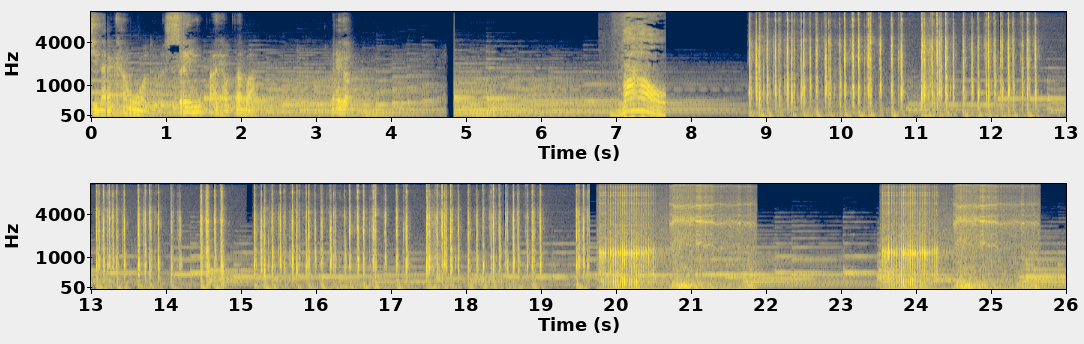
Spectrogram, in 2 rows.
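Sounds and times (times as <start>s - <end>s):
background music: 0.0s - 26.0s
rapid keyboard typing: 8.8s - 21.9s, 23.5s - 25.7s.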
